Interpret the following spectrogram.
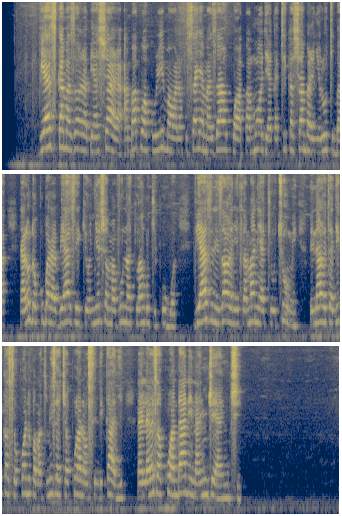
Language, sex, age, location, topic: Swahili, female, 18-24, Dar es Salaam, agriculture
